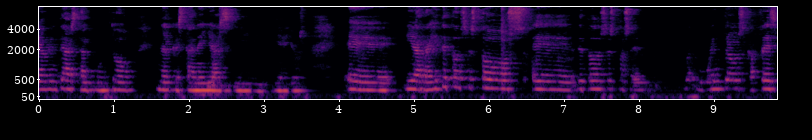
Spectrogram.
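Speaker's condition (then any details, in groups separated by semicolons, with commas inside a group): No condition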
